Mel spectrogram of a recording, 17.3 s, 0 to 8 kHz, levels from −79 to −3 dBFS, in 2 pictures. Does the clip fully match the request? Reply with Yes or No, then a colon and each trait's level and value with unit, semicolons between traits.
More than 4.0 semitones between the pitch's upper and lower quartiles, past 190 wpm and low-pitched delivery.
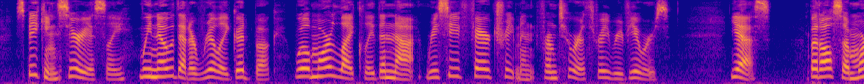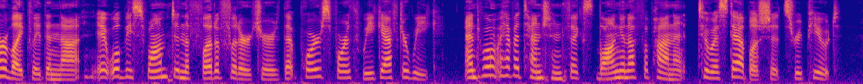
No: average, 5.2 semitones; average, 200 wpm; high, 230 Hz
